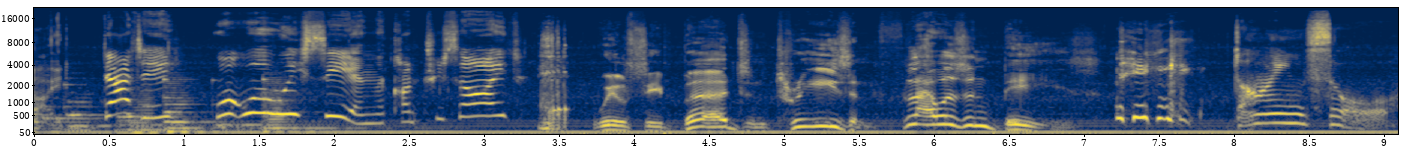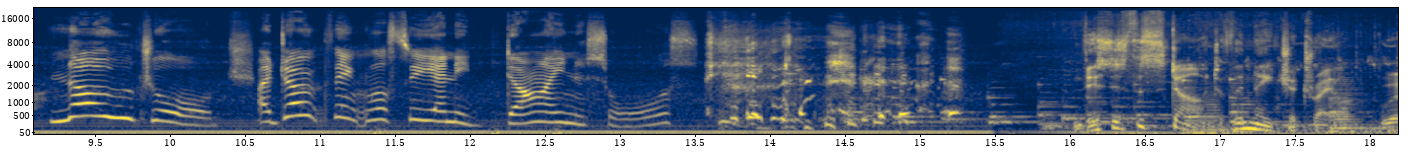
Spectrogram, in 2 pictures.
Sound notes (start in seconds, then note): 3.4 snorts; 7.2 laughs; 13.6 all giggle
